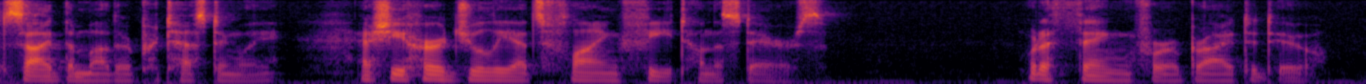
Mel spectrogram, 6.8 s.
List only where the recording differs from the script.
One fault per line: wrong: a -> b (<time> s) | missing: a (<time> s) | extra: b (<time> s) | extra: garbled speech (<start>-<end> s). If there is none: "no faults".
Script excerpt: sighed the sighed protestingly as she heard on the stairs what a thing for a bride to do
wrong: sighed -> mother (0.4 s)
extra: juliet's flying feet (2.3 s)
